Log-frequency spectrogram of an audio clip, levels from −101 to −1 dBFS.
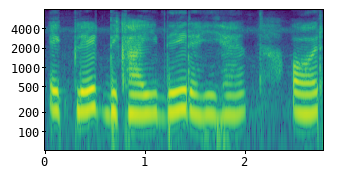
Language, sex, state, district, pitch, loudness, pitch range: Hindi, female, Himachal Pradesh, Shimla, 200 Hz, -14 LUFS, 190-210 Hz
